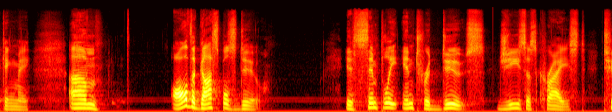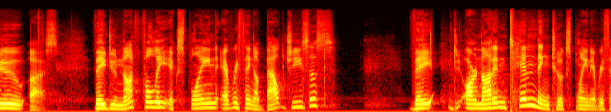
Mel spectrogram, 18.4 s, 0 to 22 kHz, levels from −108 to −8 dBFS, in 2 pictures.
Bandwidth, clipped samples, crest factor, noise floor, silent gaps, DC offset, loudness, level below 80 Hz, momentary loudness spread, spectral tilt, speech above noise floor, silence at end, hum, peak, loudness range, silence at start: 15.5 kHz; under 0.1%; 22 dB; -81 dBFS; none; under 0.1%; -30 LUFS; -66 dBFS; 14 LU; -5 dB/octave; 51 dB; 0 s; none; -10 dBFS; 5 LU; 0.05 s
